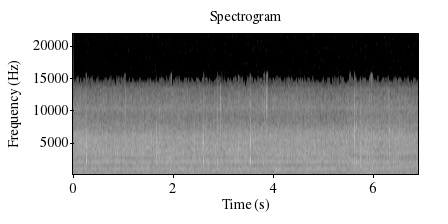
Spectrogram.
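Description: Wind buffeting the microphone, a steady low rush that holds level throughout, with a few faint light ticks over it.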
